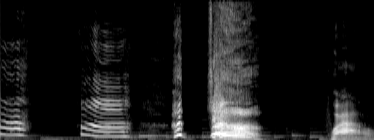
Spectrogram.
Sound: sneezes

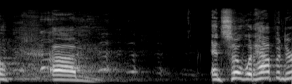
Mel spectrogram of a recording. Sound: congregation laughs

